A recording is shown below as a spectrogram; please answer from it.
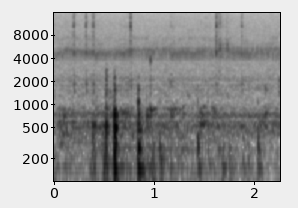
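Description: Underwater ambience picked up by a dive camera in its housing: a faint steady hiss with scattered sharp clicks and pops, the loudest a little over half a second in.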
